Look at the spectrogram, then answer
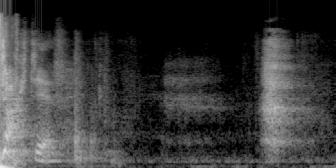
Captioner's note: exhales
